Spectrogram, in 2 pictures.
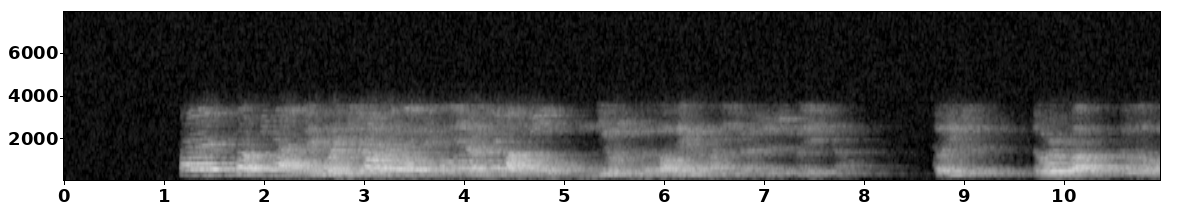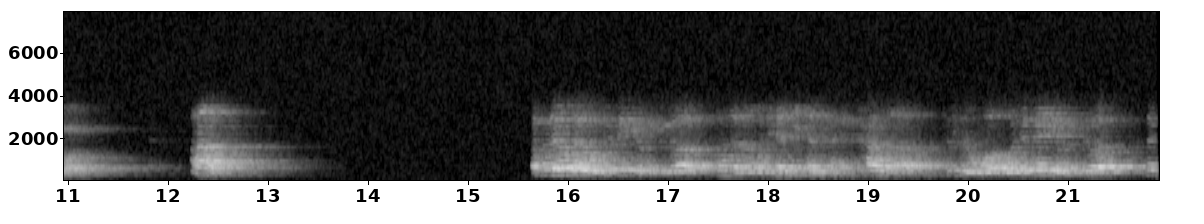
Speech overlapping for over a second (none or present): present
